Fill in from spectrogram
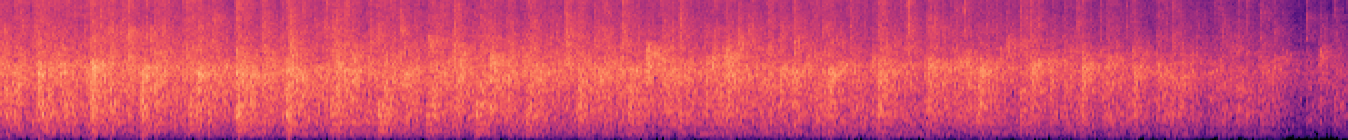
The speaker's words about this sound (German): Applaus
